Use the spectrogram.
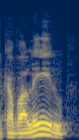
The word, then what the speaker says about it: cavaleiro: Na palavra cavaleiro, nós temos, então, quatro sílabas. Cavaleiro. E qual é a sílaba que pronuncio com mais intensidade? Qual é a sílaba mais forte? Qual é a sílaba tônica dessa palavra? Lembrando, há duas formas de fazer. A primeira, para descobrirmos a sílaba tônica, é batendo palmas. Cavaleiro. Cavaleiro. Qual foi a sílaba na qual a palma apareceu com mais intensidade, mais força? O lei.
